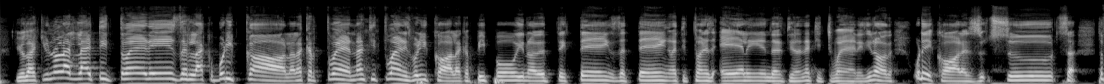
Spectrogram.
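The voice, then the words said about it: Mocking imitation with an accent. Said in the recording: “I don't know why I gave you an accent.”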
